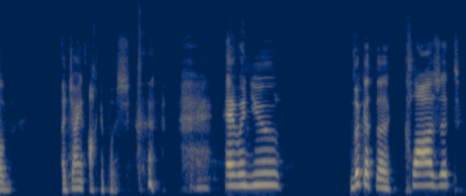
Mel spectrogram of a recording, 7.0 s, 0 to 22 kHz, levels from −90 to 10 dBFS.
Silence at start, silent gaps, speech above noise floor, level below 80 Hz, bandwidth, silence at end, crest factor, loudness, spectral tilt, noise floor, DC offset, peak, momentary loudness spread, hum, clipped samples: 0 s; none; 55 dB; -90 dBFS; 12 kHz; 0.15 s; 22 dB; -30 LUFS; -5.5 dB/octave; -86 dBFS; under 0.1%; -12 dBFS; 21 LU; none; under 0.1%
